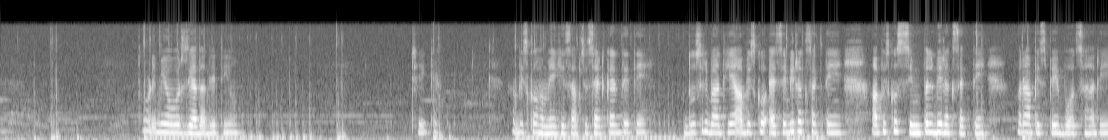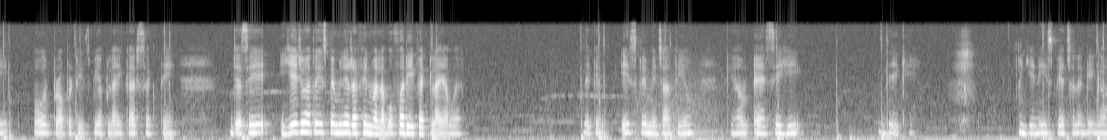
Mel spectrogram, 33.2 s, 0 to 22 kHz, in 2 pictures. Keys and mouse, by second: 14.6 click, 20.2 click, 23.1 click, 25.7-29.9 drag, 32.3-33.2 drag.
